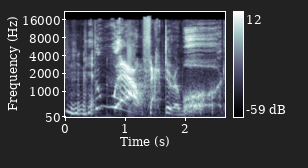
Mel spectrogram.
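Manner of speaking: slow dramatic award announcer. Shown as a demonstration. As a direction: boom it out like a trailer voice. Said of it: "everyone quiet for my take".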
